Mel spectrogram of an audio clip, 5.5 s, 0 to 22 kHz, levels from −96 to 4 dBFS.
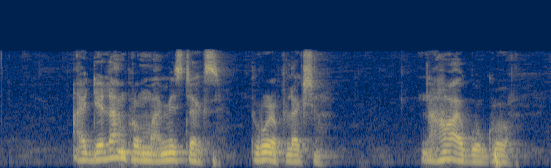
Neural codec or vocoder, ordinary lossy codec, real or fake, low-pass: none; none; real; 7.2 kHz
